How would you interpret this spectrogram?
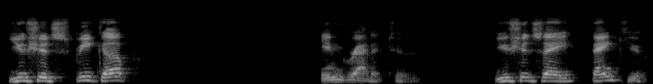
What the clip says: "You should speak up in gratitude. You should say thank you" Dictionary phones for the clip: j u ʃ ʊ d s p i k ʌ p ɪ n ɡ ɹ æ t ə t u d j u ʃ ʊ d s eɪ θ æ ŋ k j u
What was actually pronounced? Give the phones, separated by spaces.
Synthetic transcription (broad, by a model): j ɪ ʃ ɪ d s p i k ʌ p ɪ n ɡ ɹ æ t ə t u d j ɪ ʃ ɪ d s eɪ θ æ ŋ k j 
